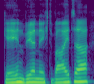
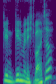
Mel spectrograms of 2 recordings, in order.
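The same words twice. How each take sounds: First: Mimicking him mockingly; mocking imitation. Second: Said in the usual way. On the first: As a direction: parrot the question back with scorn. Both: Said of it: "äffte Marvin ihn nach".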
